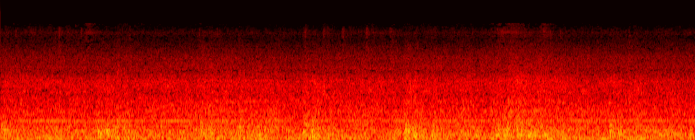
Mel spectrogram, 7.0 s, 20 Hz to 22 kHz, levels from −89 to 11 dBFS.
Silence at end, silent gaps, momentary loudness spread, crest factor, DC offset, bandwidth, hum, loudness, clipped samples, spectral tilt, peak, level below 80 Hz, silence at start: 0 s; none; 4 LU; 16 dB; under 0.1%; 11 kHz; none; -32 LUFS; under 0.1%; -8 dB/octave; -16 dBFS; -38 dBFS; 0 s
